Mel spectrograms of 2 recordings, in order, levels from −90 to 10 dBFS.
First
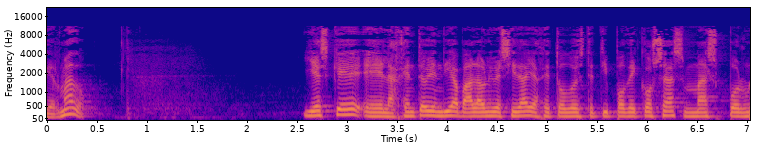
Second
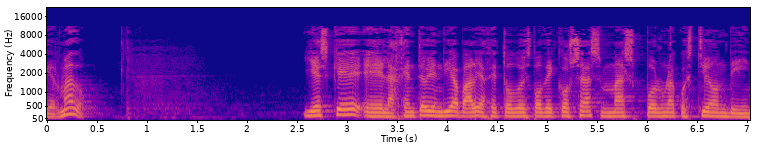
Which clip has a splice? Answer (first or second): second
